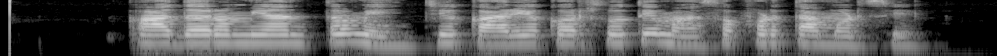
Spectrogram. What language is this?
Gujarati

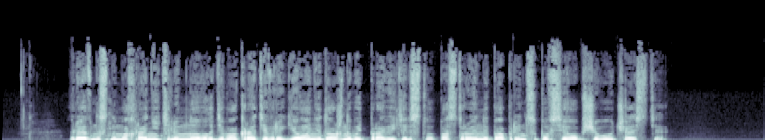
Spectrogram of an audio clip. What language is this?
Russian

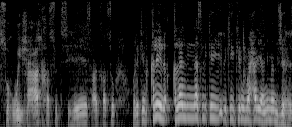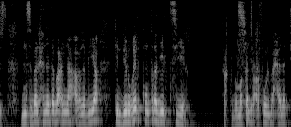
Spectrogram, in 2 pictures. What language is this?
Arabic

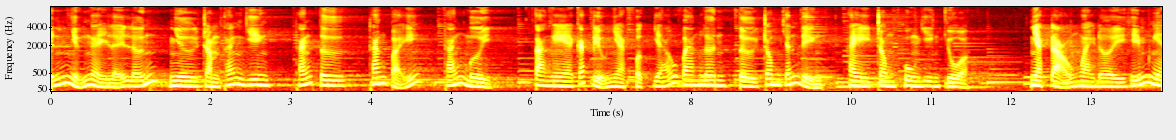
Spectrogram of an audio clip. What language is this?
Vietnamese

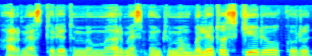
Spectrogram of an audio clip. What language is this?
Lithuanian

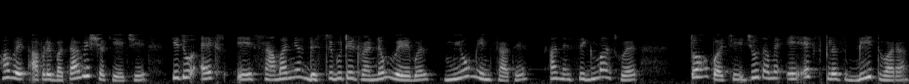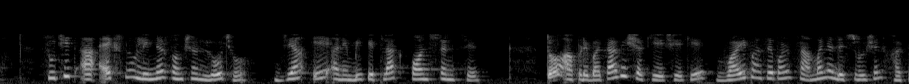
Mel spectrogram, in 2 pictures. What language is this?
Gujarati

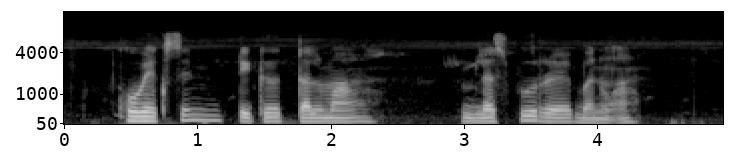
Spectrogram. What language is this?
Santali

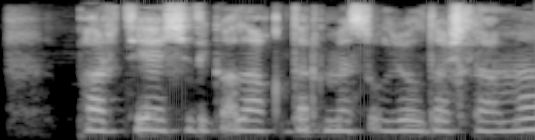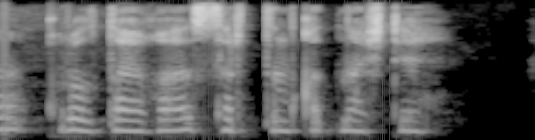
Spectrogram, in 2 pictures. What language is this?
Uyghur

